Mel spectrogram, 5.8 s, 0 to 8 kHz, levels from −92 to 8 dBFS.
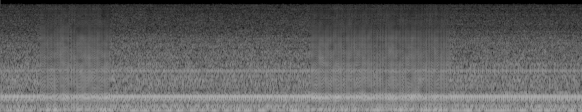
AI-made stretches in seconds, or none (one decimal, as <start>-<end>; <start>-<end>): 0.4-1.1; 3.1-4.5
